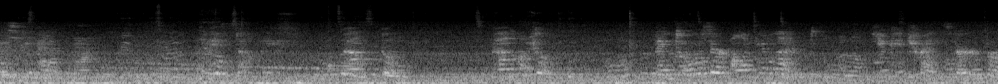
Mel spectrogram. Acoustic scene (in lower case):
subway train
